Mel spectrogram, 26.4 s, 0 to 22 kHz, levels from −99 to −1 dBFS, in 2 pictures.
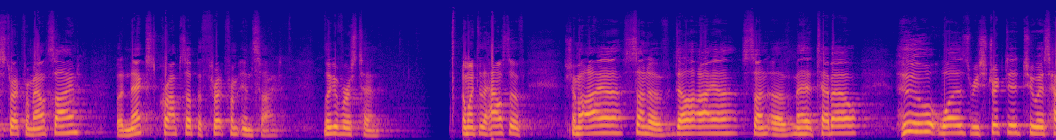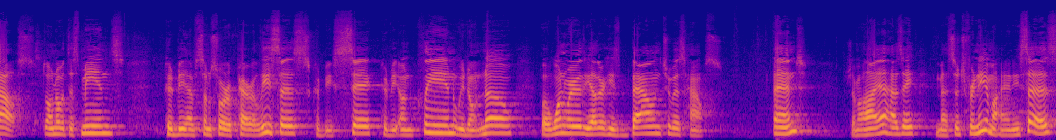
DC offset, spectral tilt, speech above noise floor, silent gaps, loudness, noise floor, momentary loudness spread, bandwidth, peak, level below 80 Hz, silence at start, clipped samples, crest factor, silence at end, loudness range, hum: under 0.1%; -7 dB/octave; 48 dB; none; -27 LUFS; -74 dBFS; 12 LU; 12 kHz; -14 dBFS; -76 dBFS; 0 s; under 0.1%; 14 dB; 0 s; 4 LU; none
